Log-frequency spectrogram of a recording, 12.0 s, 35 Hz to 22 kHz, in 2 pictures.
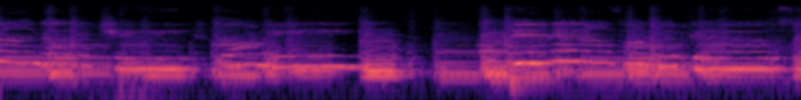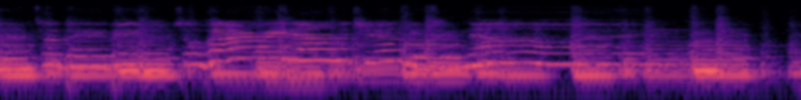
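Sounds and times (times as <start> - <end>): girl singing into a microphone: 0.0 - 3.0, 3.6 - 11.3
strummed backing music: 0.0 - 12.0.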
